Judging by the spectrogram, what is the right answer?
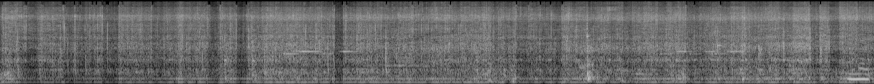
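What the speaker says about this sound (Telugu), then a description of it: "మునక్కాయలు వేసి బాగా కలపాలి." Drumsticks fried in oil and stirred in a pot while making munakkaya sambar, a steady close sizzle with scraping stir noises and faint clinks throughout.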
